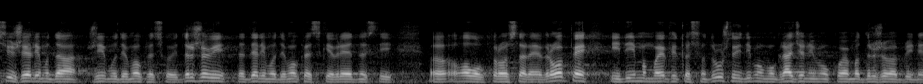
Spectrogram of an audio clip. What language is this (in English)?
Serbian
